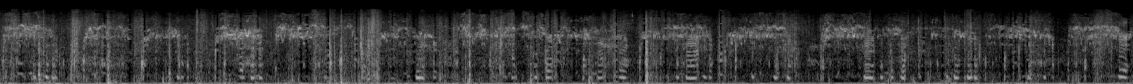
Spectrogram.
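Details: Young black storks in the nest, recorded by a nest camera as a parent brings them lunch on a July 2019 afternoon; rasping high-pitched calls repeat steadily in short bursts throughout, over soft tapping and shuffling.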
